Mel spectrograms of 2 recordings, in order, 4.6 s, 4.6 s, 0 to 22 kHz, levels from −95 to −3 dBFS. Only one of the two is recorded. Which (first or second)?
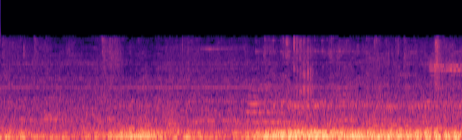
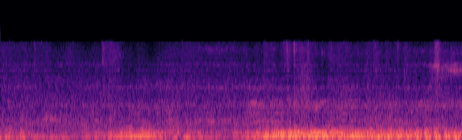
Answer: first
